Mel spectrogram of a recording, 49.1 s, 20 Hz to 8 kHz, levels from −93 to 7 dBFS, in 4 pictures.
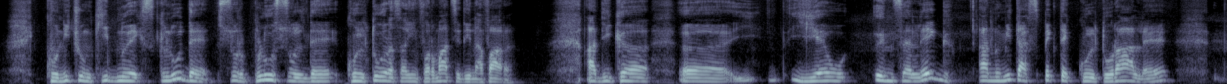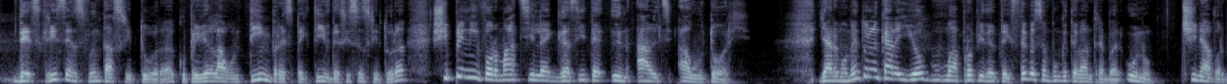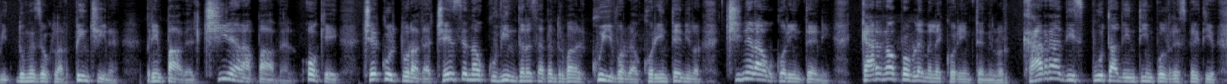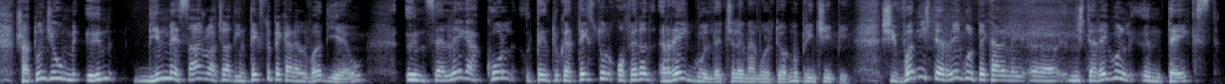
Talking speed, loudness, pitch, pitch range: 160 wpm, -26 LUFS, 145 Hz, 125-180 Hz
